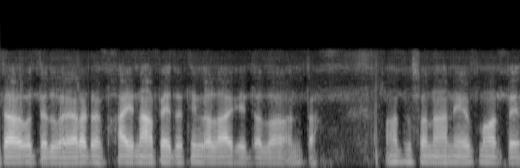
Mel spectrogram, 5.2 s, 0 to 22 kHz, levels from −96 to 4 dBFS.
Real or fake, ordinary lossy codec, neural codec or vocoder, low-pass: fake; none; codec, 24 kHz, 0.9 kbps, WavTokenizer, medium speech release version 1; 7.2 kHz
